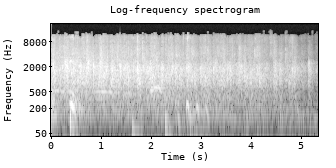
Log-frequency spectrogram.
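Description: A crowd at a morning event breaks into sustained applause for the organizer of this year's program, dense rapid clapping that holds steady for several seconds before gradually thinning out toward the end.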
